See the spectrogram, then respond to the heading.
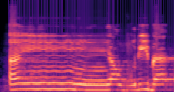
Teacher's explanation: نون ساکن کے بعد میں یا ہے، جو ادغام یرملون کا قاعدہ ہے، یہاں پر تھوڑا سا غنہ کر کے پڑھنا ہے۔ این یضرب، ضاد کو منہ بھر کے پڑھنا ہے۔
